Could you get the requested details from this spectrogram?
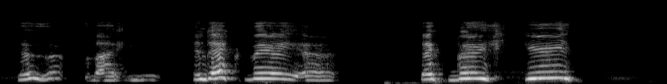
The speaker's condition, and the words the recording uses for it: Cerebral palsy. Instead of asking me, because they feel like if I got a speaking impairment, I must have a cognitive disability as well.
